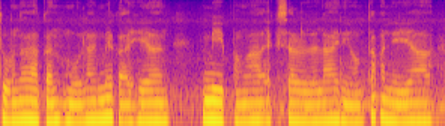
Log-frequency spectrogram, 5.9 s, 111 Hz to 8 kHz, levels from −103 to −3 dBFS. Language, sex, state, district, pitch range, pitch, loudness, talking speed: Mizo, male, Mizoram, Aizawl, 120-130 Hz, 125 Hz, -17 LUFS, 190 wpm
